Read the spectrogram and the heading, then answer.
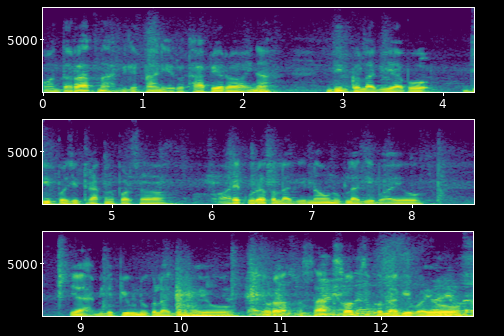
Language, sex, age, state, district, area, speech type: Nepali, male, 60+, West Bengal, Darjeeling, rural, spontaneous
